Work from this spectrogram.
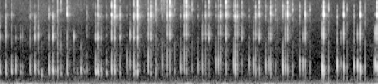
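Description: A small, hollow, round wooden jar with a lid is held in the hands and tapped and scratched with long acrylic nails. Rapid, dry clicks and scratchy taps with bright edges come in quick, uneven bursts, each dying away almost at once. A steady low hum runs underneath throughout.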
